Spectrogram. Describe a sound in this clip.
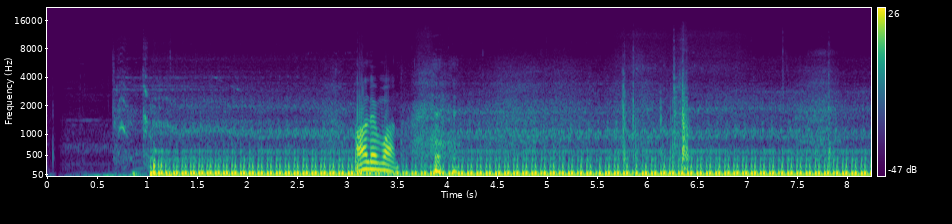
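A motorcycle engine starts and idles with a steady low throb.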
